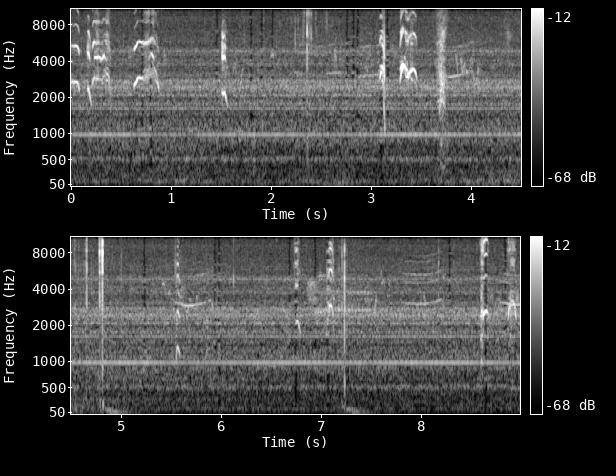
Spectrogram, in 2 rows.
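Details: Charlo osprey nest, second evening feeding on June 18, 2018 at 7pm MDT: sparse short high chirps and upslurs mixed with sharp clicks and taps, against a steady tonal hum and low rumble.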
